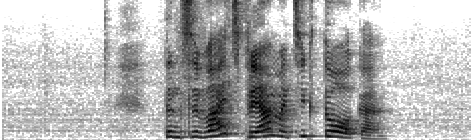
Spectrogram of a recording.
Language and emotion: Russian, positive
